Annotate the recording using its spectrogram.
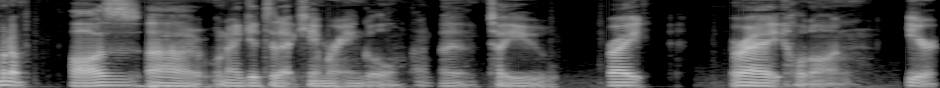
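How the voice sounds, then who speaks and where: A man talks at a moderate pace and fairly low pitch with vocal fry. Long pauses come often. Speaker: gaming video creator. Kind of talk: game walkthrough tutorial. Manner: casual, conversational.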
